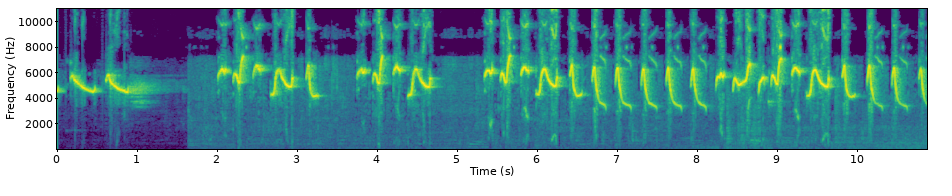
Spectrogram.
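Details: Sunbird (kolibri ninja) song from an Indonesian masteran recording used to train songbirds: rapid high whistled notes rising and falling, in quick repeated bursts after a lone opening phrase, with faint clicks and background hiss.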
